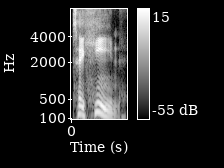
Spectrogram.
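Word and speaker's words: Tajín: it, but that is the seasoning taheen. It is spelled T A J I N.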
